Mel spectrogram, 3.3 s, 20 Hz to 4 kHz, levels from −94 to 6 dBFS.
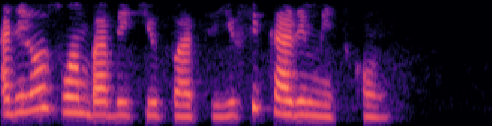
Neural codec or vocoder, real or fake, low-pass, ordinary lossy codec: none; real; 3.6 kHz; none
